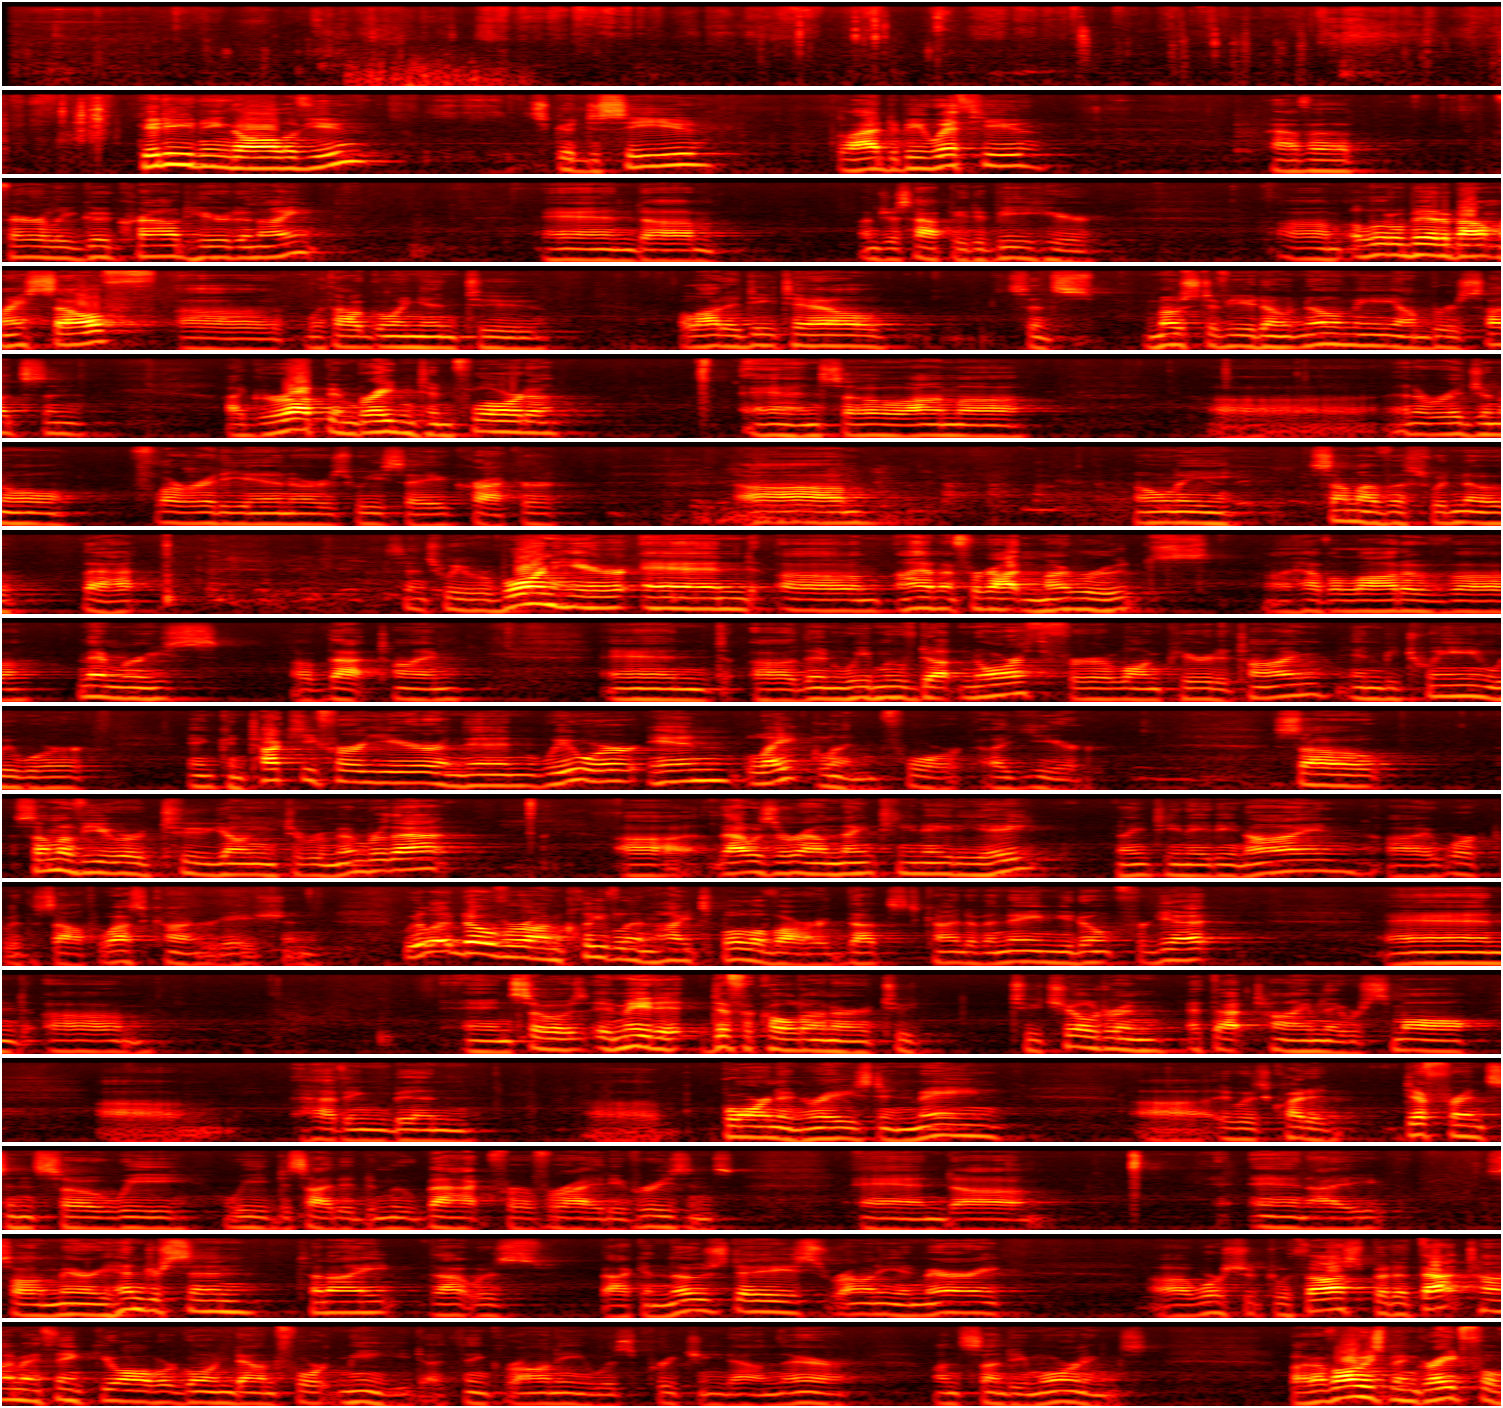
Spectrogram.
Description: Sun PM Worship – Facing Impossible Situations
